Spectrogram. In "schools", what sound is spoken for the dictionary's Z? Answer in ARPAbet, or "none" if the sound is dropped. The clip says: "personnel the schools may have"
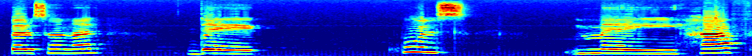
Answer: S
